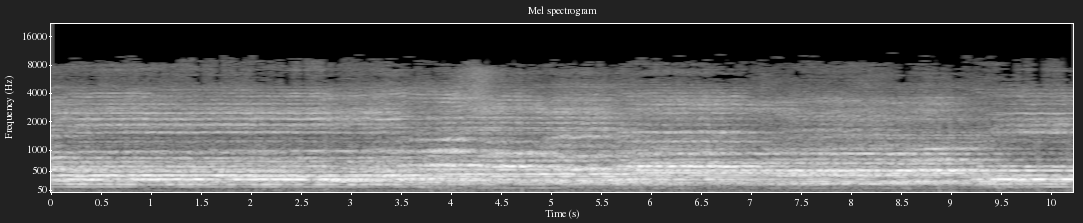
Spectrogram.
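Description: Boys' choir singing a sacred piece in several parts, with long held chords that shift every few seconds.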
